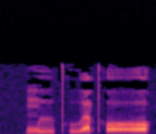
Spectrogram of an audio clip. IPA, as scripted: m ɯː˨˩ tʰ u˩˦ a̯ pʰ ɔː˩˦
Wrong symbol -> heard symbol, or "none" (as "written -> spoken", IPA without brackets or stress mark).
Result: tʰ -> pʰ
